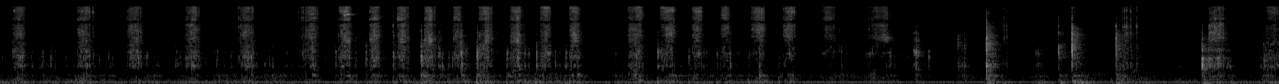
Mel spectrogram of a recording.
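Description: Small hand ratchet clicking as it backs out the stainless steel bolts on a Kinetico water softener's valve head. The clicks come quickly, about four or five a second, in runs with short pauses between turns.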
